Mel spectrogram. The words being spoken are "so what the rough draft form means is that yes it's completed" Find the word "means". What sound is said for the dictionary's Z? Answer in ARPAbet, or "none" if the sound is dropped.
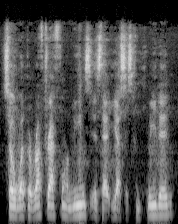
Z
